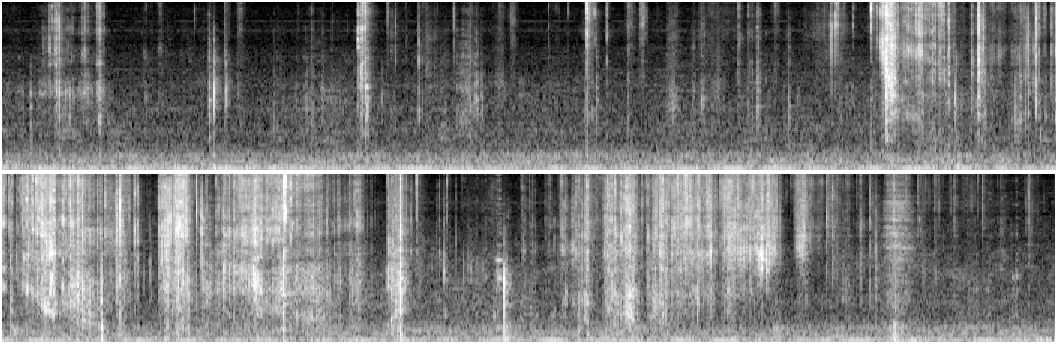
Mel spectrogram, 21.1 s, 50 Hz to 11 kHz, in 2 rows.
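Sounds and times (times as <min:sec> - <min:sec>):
plastic film crackling and tearing: 0:08.3 - 0:21.0.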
